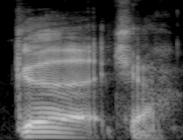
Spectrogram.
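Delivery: "gotcha" with a long drawn-out first syllable; Cockney word demo. Shown as a demonstration. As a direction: draw out "gotcha" slowly as GUR-cha. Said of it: "Shall we teach you some Cockney".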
